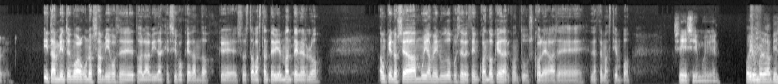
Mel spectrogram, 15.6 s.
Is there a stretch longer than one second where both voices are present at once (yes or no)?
no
